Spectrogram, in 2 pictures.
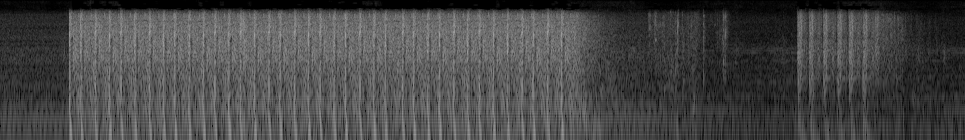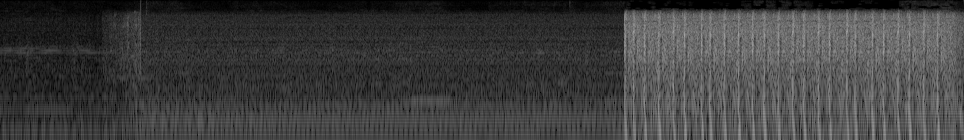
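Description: Automatic weapon fire in the mobile battle royale game PUBG Mobile: long, dense bursts of rapid gunshots, broken by a short pause and a brief mechanical rattle, then another loud sustained burst.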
